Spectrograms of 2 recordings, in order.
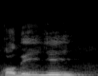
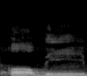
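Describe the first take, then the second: First: The word ends with an extra 'yi'. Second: The word ends simply in 'di'. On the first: The speaker calls it wrong. "bukan qadiyi" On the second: The speaker calls it right. "Tetap dibaca qadi"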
